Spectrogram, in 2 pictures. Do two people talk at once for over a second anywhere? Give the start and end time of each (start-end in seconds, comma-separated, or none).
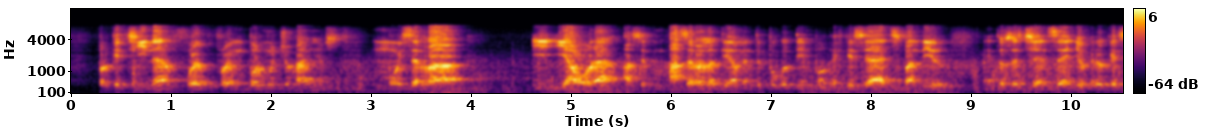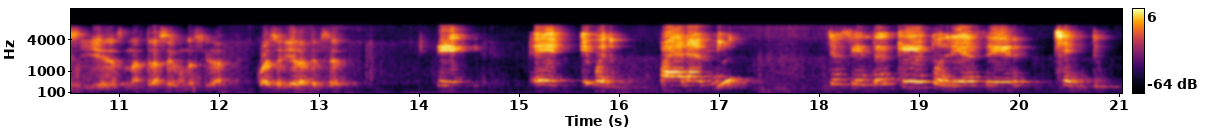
none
